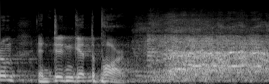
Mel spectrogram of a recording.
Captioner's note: audience laughing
